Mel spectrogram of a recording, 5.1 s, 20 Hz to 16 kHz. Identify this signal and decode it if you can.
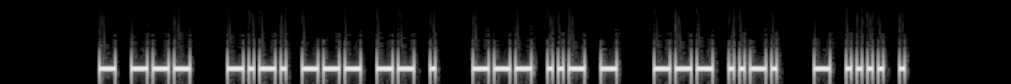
Morse code, heard as a keyed tone, about 44 wpm, 700 Hz. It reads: TO COME OUT OF THE
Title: Sets of 5 Words Encore2 45wpm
